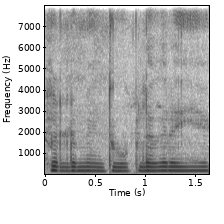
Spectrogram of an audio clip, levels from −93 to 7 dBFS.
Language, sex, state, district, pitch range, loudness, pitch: Hindi, female, Uttar Pradesh, Jalaun, 180-185 Hz, -18 LUFS, 180 Hz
